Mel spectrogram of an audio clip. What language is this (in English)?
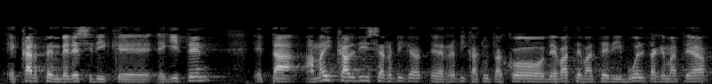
Basque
